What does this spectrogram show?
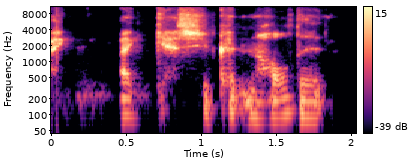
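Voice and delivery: soft, under-the-breath whisper. Zipping a captive into a bag and speaking at its head: whispering in character. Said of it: "I'm just gonna whisper".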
